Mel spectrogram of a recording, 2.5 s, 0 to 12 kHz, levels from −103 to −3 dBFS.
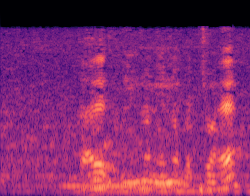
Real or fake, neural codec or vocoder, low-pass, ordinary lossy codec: real; none; 7.2 kHz; AAC, 48 kbps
